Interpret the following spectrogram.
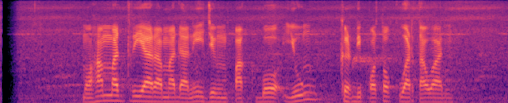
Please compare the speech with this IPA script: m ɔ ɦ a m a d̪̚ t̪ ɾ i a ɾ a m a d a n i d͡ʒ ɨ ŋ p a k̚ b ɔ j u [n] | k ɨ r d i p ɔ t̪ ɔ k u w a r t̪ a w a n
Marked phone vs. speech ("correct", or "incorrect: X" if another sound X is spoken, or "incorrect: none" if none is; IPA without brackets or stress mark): incorrect: ŋ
